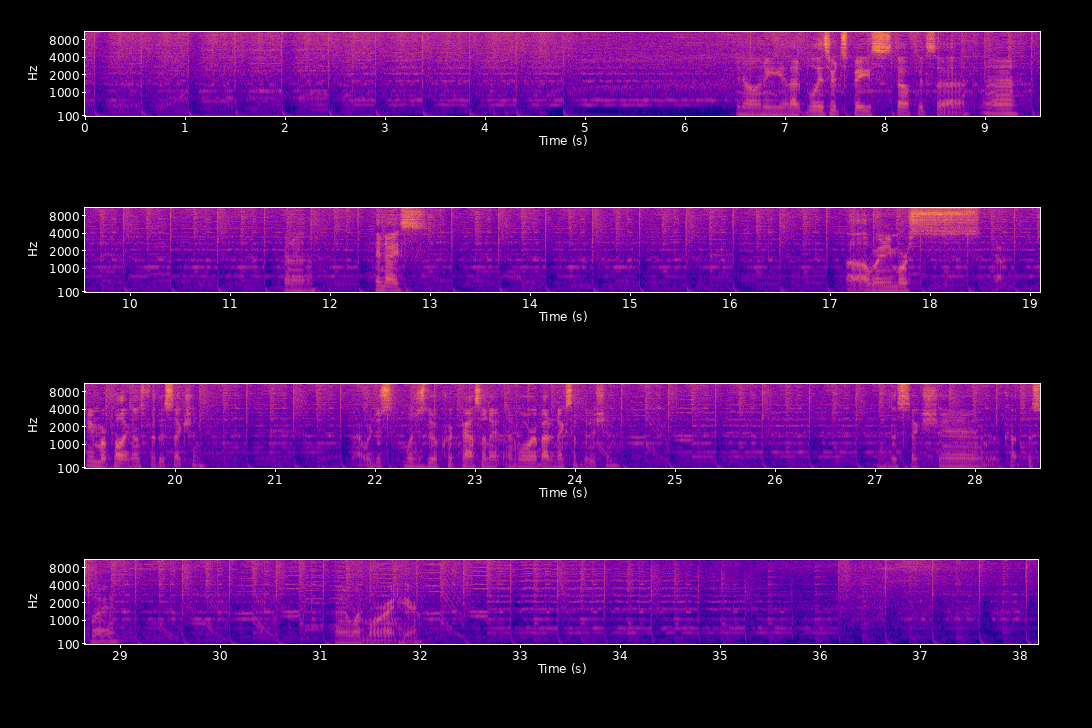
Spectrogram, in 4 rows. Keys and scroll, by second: 1.6 ctrl+z, 32.3 s.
